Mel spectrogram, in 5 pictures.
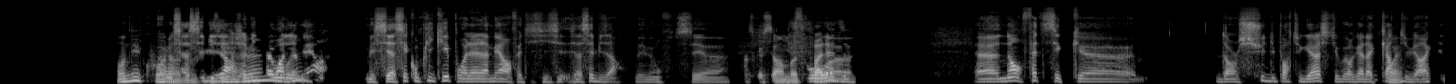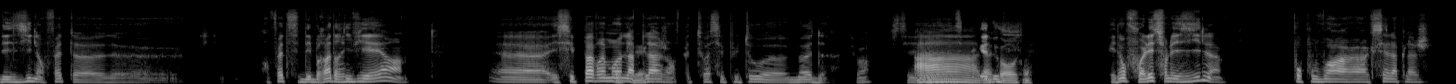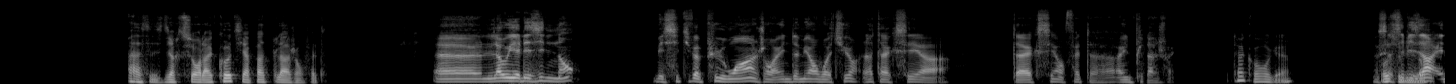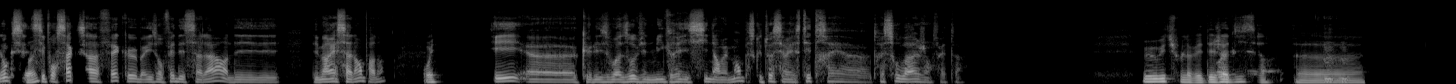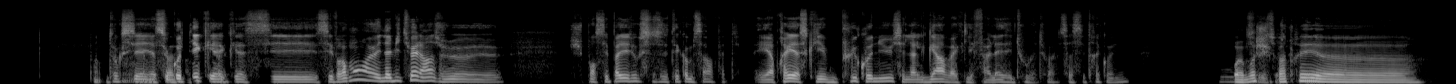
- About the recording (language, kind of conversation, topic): French, unstructured, Qu’est-ce qui te permet de te sentir en paix avec toi-même ?
- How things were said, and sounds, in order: other background noise; in English: "mud"; unintelligible speech; drawn out: "heu"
